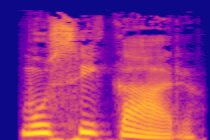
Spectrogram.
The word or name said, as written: मूसीक़ार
